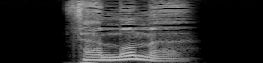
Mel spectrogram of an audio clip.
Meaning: inflection of vermummen: 1. first-person singular present 2. first/third-person singular subjunctive I 3. singular imperative
- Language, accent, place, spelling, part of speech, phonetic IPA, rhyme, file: German, Germany, Berlin, vermumme, verb, [fɛɐ̯ˈmʊmə], -ʊmə, De-vermumme.ogg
